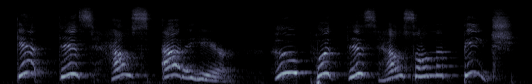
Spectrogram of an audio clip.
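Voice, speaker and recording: A woman's put-on character voice, squeaky and extremely high, with lively intonation at a very slow pace. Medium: read story. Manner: bossy, scoffing.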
